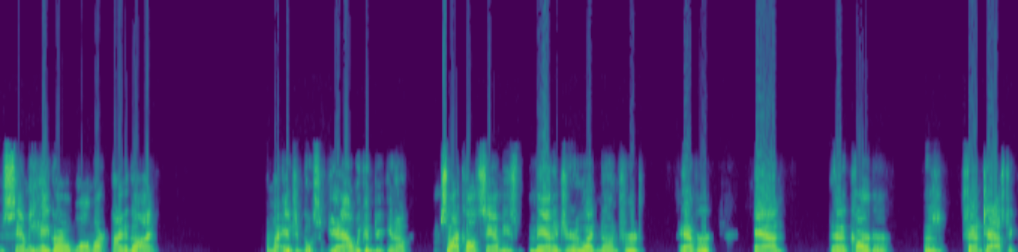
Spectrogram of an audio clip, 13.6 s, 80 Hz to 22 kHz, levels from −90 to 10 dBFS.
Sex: male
